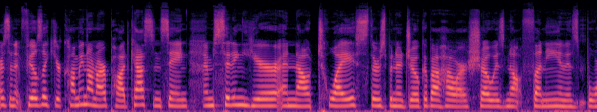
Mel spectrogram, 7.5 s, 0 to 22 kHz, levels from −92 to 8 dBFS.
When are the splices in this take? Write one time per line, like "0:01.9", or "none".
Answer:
0:02.6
